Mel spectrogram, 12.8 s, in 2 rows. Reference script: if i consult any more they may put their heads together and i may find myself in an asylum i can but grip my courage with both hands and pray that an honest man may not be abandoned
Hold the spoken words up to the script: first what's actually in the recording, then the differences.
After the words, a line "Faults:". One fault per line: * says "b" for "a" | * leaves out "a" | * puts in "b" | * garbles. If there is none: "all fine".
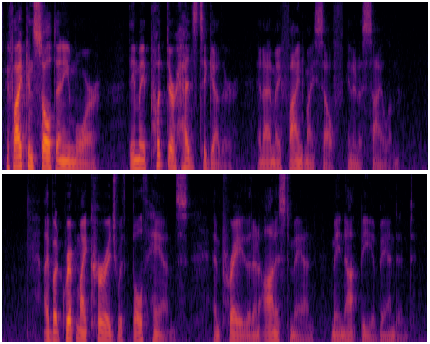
if i consult any more they may put their heads together and i may find myself in an asylum i but grip my courage with both hands and pray that an honest man may not be abandoned
Faults:
* leaves out "can"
